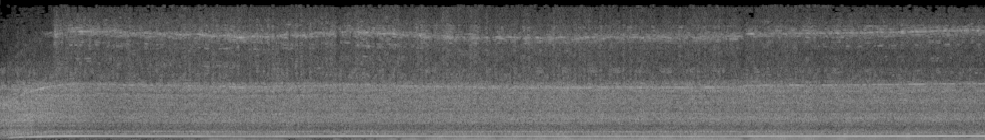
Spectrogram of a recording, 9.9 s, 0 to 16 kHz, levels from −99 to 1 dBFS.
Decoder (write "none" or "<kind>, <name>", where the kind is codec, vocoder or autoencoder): none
